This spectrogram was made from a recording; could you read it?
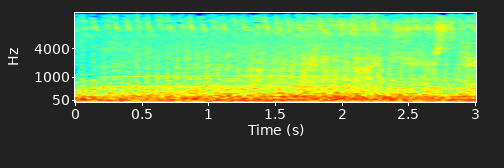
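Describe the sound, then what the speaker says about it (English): A helicopter hovers close by, its rotor thudding in a loud, continuous rhythmic beat over roaring engine noise throughout. "Chopper. I hear it."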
